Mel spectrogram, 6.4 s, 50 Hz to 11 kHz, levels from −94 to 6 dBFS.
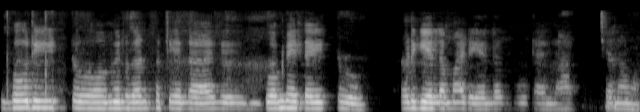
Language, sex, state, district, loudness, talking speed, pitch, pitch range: Kannada, female, Karnataka, Shimoga, -19 LUFS, 160 wpm, 175 Hz, 165-180 Hz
